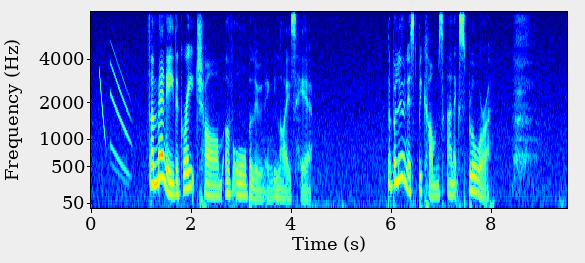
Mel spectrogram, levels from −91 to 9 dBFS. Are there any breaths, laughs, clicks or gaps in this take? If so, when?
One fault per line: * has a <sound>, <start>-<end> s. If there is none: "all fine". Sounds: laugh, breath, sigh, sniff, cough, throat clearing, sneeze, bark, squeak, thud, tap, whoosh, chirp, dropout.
* has a chirp, 0.2-0.9 s
* has a sigh, 8.4-9.3 s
